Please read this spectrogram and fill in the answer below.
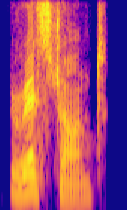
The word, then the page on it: restaurant: Indian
